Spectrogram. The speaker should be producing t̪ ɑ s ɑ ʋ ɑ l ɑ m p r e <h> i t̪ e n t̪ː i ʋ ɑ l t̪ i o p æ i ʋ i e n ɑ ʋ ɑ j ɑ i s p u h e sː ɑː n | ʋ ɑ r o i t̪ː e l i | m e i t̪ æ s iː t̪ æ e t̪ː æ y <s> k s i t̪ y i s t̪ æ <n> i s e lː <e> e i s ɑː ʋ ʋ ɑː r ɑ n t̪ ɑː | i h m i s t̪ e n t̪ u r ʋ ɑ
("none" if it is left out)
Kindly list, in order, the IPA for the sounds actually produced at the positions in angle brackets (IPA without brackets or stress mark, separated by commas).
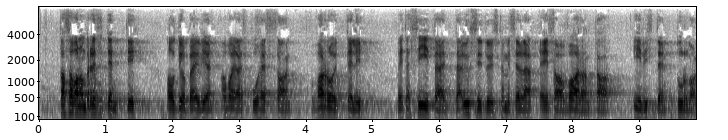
s, none, m, æ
